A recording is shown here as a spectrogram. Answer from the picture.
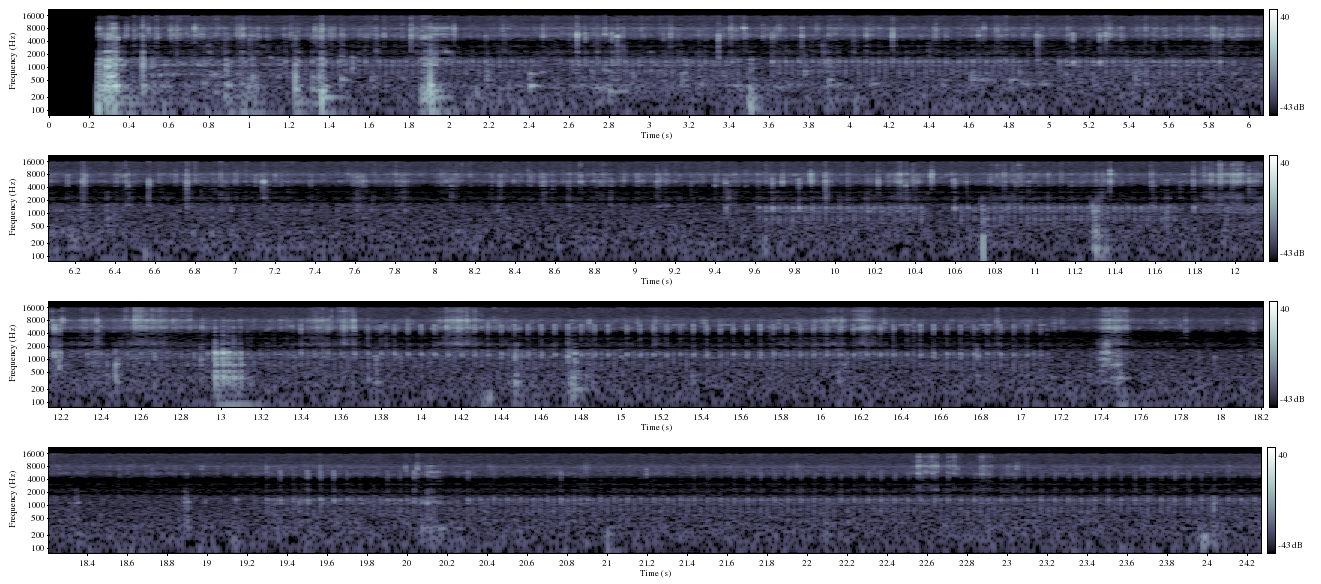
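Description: Muffled underwater sound picked up through a waterproof camera housing: a steady water hiss with scattered clicks and knocks, the sharpest about two, thirteen and seventeen seconds in.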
